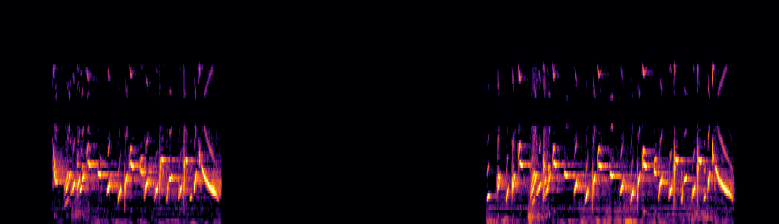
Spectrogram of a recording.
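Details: Goldfinch 'plak mine' song performed without errors; two phrases of fast, bright twittering and tinkling slurred notes, each under two and a half seconds, with a long quiet gap between them.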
